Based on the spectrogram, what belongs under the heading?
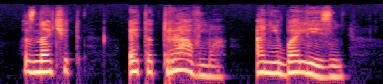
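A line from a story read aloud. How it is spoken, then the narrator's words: Sighing at last. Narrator (Russian): вздохнула наконец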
